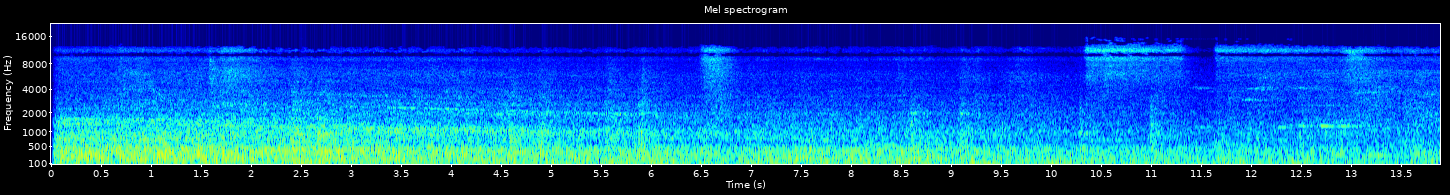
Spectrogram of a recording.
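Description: New York City subway train with stainless-steel cars pulling in alongside the platform: a steady, loud rumble of wheels on rail, echoing in the underground station, easing off slightly as it slows, with a faint wheel squeal.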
